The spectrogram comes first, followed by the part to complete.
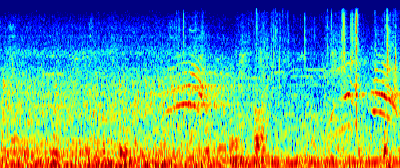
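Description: Outdoor ambience of indistinct, distant voices over a steady low hum, with a few short high chirps about two seconds in and again near the end.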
